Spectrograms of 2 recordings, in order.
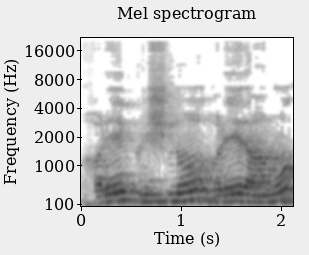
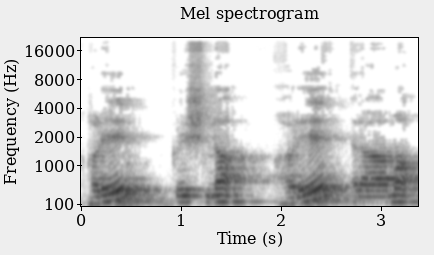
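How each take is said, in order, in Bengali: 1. অন্তর্নিহিত স্বরধ্বনিটি 'o' এর মতো শোনায়। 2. অন্তর্নিহিত স্বরধ্বনিটি 'a' এর মতো শোনায়।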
